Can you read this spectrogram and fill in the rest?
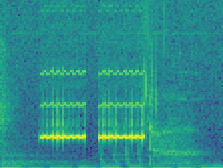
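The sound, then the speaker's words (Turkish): A mobile phone rings with two bright, steady electronic tones, each about half a second long, fairly loud over a low rhythmic musical bed. “Konuyu değiştirmek için Bahtiyar'ı soracaktım ki cep telefonum çaldı.”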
